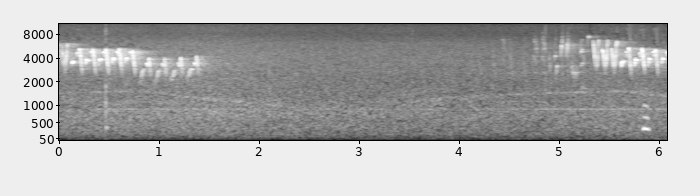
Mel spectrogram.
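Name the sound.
bird singing in garden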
